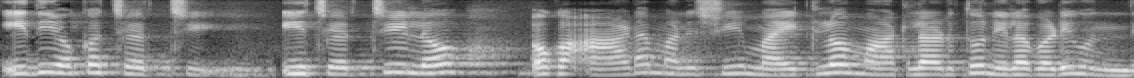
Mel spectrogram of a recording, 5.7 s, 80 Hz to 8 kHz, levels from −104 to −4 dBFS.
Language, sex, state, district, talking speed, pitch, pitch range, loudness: Telugu, female, Telangana, Komaram Bheem, 135 wpm, 250 Hz, 225-285 Hz, -18 LUFS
